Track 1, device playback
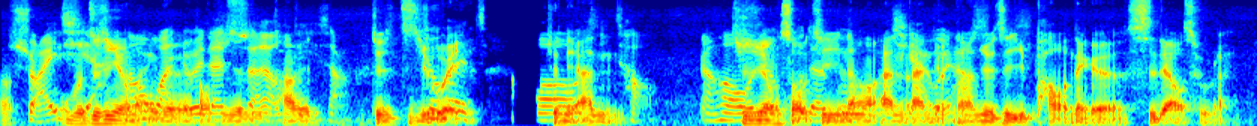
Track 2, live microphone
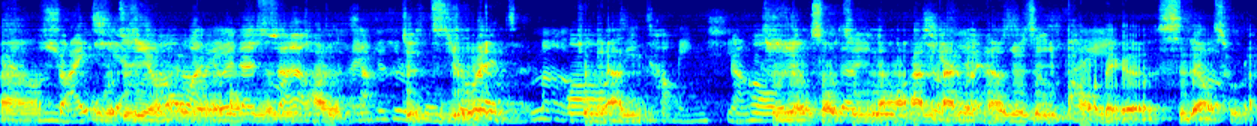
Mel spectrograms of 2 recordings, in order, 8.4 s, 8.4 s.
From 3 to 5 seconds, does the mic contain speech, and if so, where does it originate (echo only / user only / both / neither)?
both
